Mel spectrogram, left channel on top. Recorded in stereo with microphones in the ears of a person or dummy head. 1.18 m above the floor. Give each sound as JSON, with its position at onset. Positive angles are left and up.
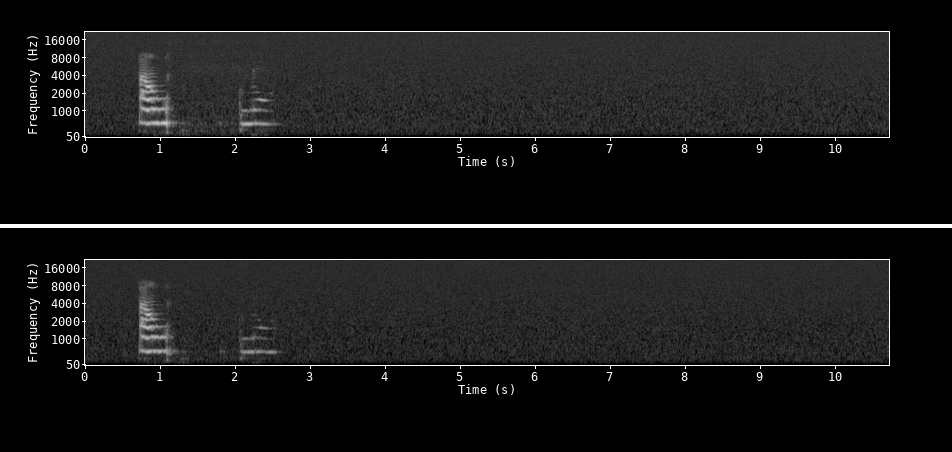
{"t": 0.7, "sound": "a cat meowing", "side_deg": 0, "distance_m": 0.9}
